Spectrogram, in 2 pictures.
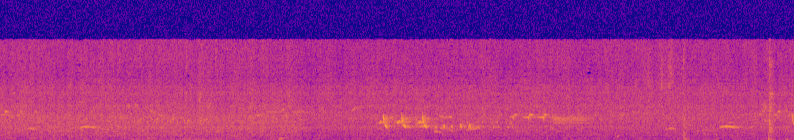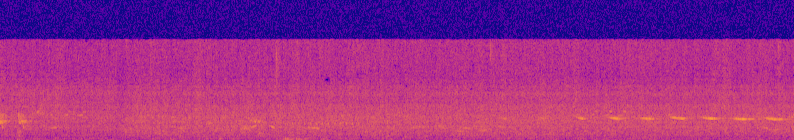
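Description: Hot water trickles from a tap into a cup.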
